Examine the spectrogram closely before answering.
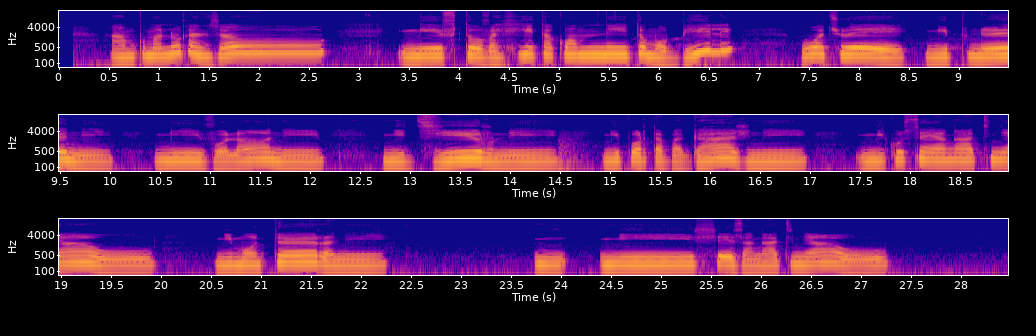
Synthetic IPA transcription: amikumanukanizaw | ŋifi̥t̪ovəhit̪akaminit̪omobili | uat͡siwe | ŋipinøni | ŋivolãni | ŋid͡ziɾuni | ŋipɔɾt̪abaɡazini | ŋikuseaŋat̪iniau | ŋimont̪øɾani | ŋi | sezaŋat̪inawu

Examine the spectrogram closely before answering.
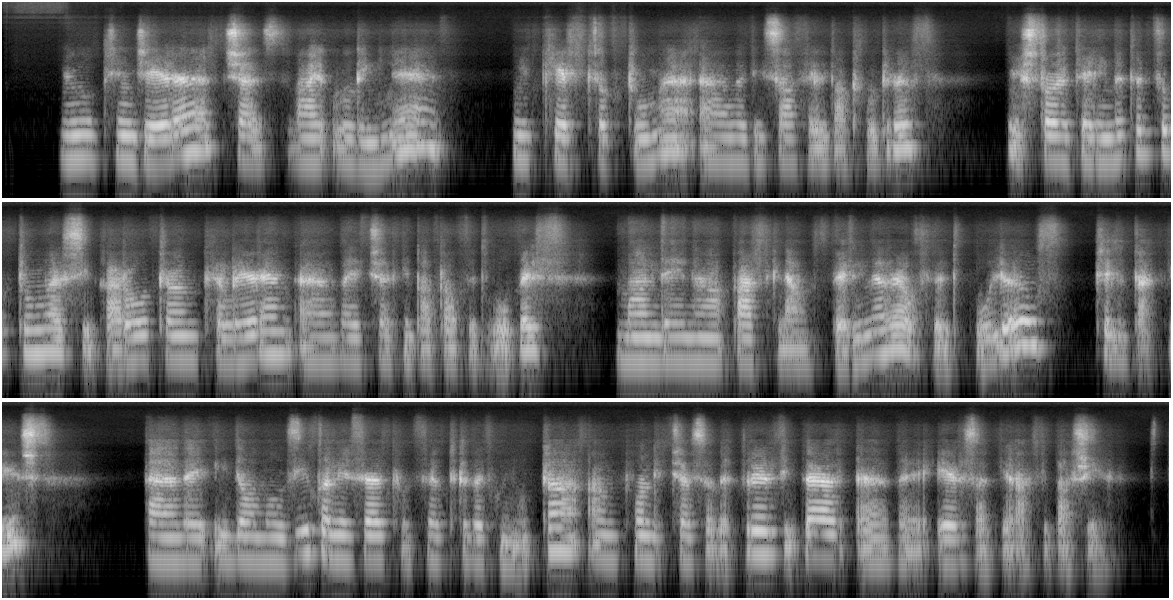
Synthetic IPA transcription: nənit̪ənd͡ʑɛɾɛt͡ʃəsvajʔulˠimi | ɲəkʰɛpt̪t͡sɔkt̪umɛɛðɛd̪isafɛ̰lba̰t̪kud̪ɾəs | iʃt̪ɔɾt̪ɛɾimɛt̪ɛt͡sɔkt̪umɛsika̰ɾɔt̪ənt̪ʰɛlˠɛɾinɛðɛit͡ʃəsɲəpa̰t̪a̰lˠfɛt̪ɡṵɡəl | mand̪ɛnəpaɾt̪la̰nt̪ɛɾimɛvɛɔɛ̰t̪ɡulə | tɛlət̪a̰kiʃ | ɛðɛʔid̪ɛɔmuzikənifɛt̪fɛt̪ɾivɛt̪minut̪anfund̪icɛsɛ̰ðɛ̰kɾɛɾfibɛɾɛ̰ðɛ̰ɛɾza̰t̪jɛ̰ɾa̰siba̰ʃḭɾ

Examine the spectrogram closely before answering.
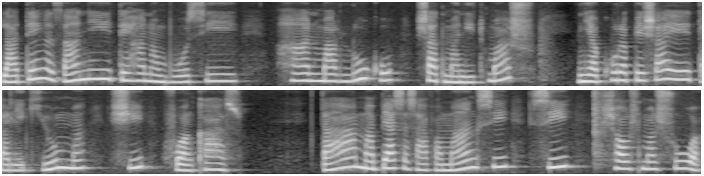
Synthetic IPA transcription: lat̪eŋəzanit̪eɦanambuəsi | hanumaɾuluku | sad̪imanit̪umaʃu̥ | niakuɾəpeʃaed̪̥aleɡiumə | ʃiv̥uaŋkazu̥ | d̪̥amampjasəzavəmaŋisisiʃawʃumaʃuə

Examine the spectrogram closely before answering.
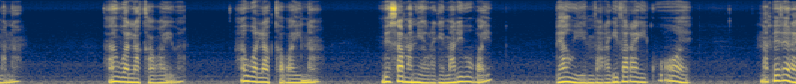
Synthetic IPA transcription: ana | awalakʰaβajwa | awalakʰa̰βajna | vesamaniawɾaɡemaɾiβo̞βajp | peawiemvaɾaɡivaɾaɡikuoe | nape̞ve̞ɾa

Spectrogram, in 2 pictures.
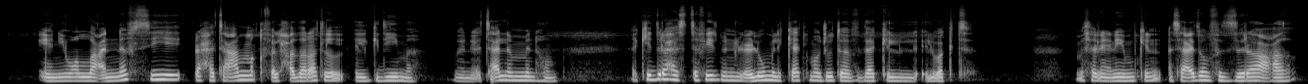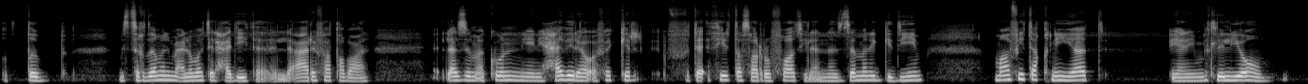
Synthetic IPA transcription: jaʕniwɑlˤːɑːʕanːafsiɾˤɑːħʔat̪ʕamːaqfilħɑðˤɑɾˤɑːt̪ɪɪlɡad̪iːma | wjaʕniʔa̰t̪ʕalːamːɪnɦʊm | ʔakiːd̪ɾˤɑːħʔast̪afiːd̪mɪnɪlʕʊluːmɪlːiːkaːnat̪moːd͡ʒuːd̪afiðaːkɪllwaɡt̪ | mʔaθalanjaʕnijɪmkɪnʔasaːʕɪd̪hʊmfizːɪɾɑːʕaɨt̪ˤːɨbbɪst̪ɪxd̪aːmɪlmaʕluːmaːt̪ɪlħad̪iːθa̰ʔɪ̰lːḭʔa̰ʕɾɪfhat̪ˤɑbʕɑn | lʔaːzɪmʔa̰kuːnjaʕniħaðɪɾawʔa̰fakːɪɾfit̪aʔθiːɾt̪ɑsˤɑrˤːʊfaːt̪ilɪ̰ʔa̰nːazːamanɪlɡad̪iːmː | afit̪ɑqnɪjːaːt̪ | jaʕnimɪθlɪljoːm

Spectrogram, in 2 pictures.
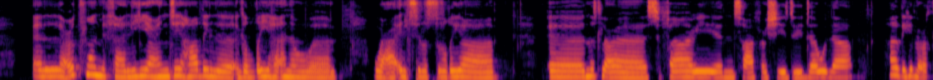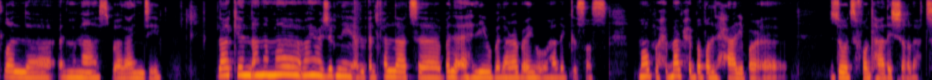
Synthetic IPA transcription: ʔɪlʕʊt̪ˤlɑlmɪθaːlɪjːaʕɪnd̪iɦaːðiɡɑðˤːiːɦaʔanaw | wʕaːʔɪlt̪lɨsˤːɨɣɪjɑːɾ | ʔnɨt̪ˤlɑʕsḁfaːɾinsˤɑːfɪɾʃiːɪd̪ɾid̪awla | haːðihilʕʊt̪ˤlɑllmʊnaːsḁba̰ʕɪnd̪ḭ | laːkɪnʔanamamajʊʕd͡ʒɪbnilfalːaːt̪balaʔaɦliwbalaɾˤɑbʕiwɦaːðalɡɨsˤɑ̰sˤ | mabħmabħɪbːʔɑðˤɑlːiħaːlibɑɾ | zoːd͡ʒfoːɡɦaːðiʃːʊ̰ɣla̰ːt̪

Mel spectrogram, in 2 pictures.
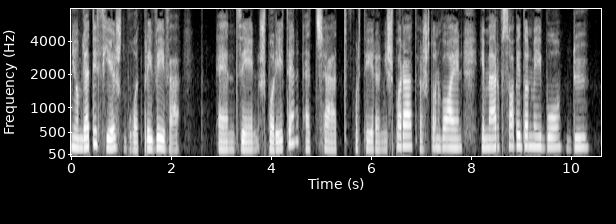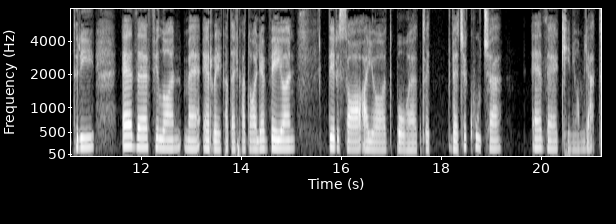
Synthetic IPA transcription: ɲɔmlɛt̪ːiθjɛʃt̪bɔhɛt̪pɾɛjvɛvɛ | ɛnd͡zɛnʃpɔɾɛt̪inɛt͡ʃɛt̪fɔɾt̪ɛɾɛnmiʃpɔɾɛt̪ʰɛʃt̪ɔnvajnimɛɾvsavid̪ɔnmɛibɔd̪y | t̪ɾi | ɛðɛfilˠɔnmɛʔɛrɛkat̪ɛlkad̪alɛvɛjɔnd̪̥ɛɾisaa̰jɔt̪əbɔhɛt̪ | vɛt͡ʃɛkʰut͡ʃɛː | ðɛkʰiniɔmlɛ̰t̪

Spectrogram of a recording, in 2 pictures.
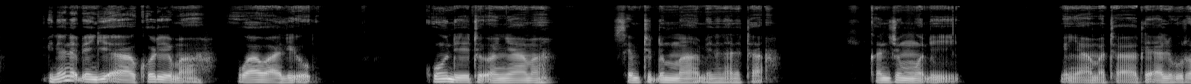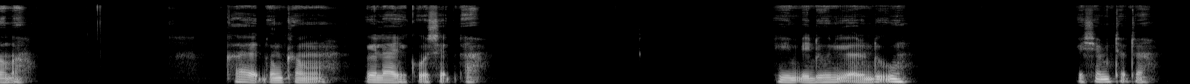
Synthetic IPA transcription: minanaɓɛŋɡiʔakʰoɾɛma̰ | waːwaliʔɔ̰ | kʰɔndɛtɔʔɔnɲaːma | sɛmtuɗumːamɛnananatʰa | kand͡ʒumːoɗḭ | ɓɛɲama̰tʰalɛ̰ʔalwuɾɔma | kʰajɛɗunkʰam | wɛlajikʰɔ̰sɛ̰ɗːa | jimɓɛdunija̰lnduʔu | ɓɛʃɛmtata

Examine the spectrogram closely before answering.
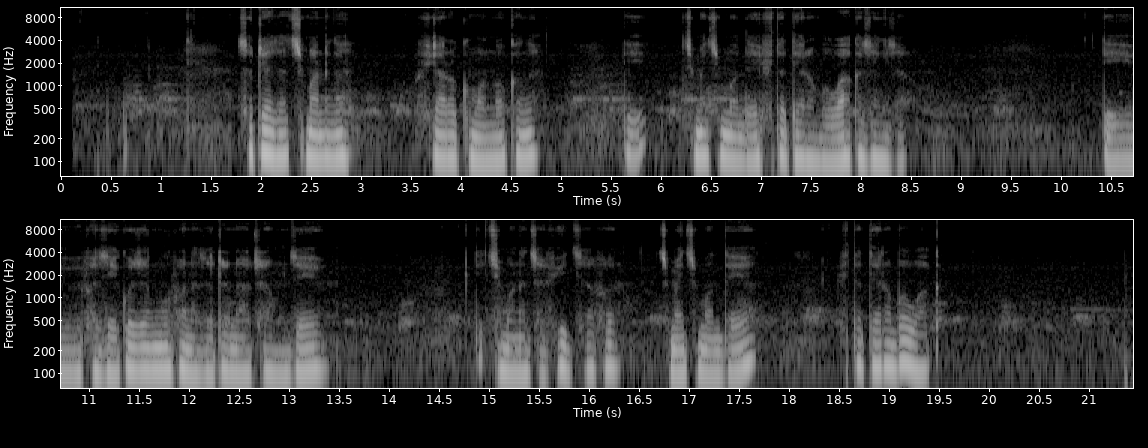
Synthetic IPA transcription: saʈ͡ʂiəzat͡simanaŋə | fiaɾakumanokaŋə | d̪̥et͡simajnt͡simand̪efi̥t̪at̪eɾambawakəzaɲiza | d̪̥eefazekuzaɲimufanazaʈ͡ʂanaːʈ͡ʂamind͡ʒe | d̪̥et͡simanant͡səfid̪iz̥afa | t͡simant͡simand̪ea | fi̥t̪at̪eɾambawakə̥

